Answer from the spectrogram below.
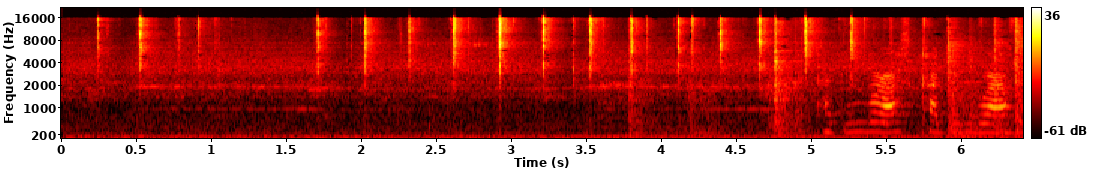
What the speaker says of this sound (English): Don't play scissors.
